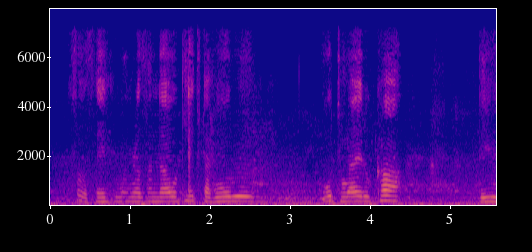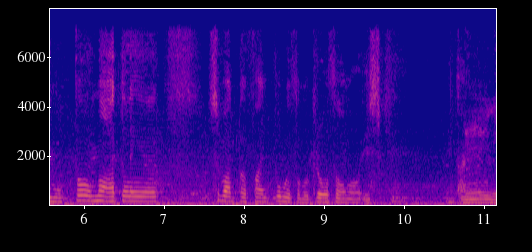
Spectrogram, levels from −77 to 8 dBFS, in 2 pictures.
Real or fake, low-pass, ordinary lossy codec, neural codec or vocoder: fake; 7.2 kHz; none; codec, 24 kHz, 0.9 kbps, WavTokenizer, medium speech release version 1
